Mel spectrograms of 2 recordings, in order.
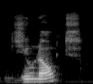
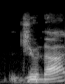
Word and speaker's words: Junot: let's get up junat Junot oh how am I pronouncing your name junat oh what's upiq how's it going brother I'm good brother am I pronouncing your name right no it's Juno Jun yeah yeah so um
